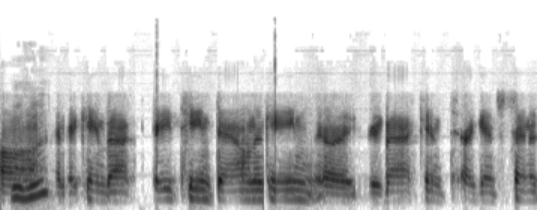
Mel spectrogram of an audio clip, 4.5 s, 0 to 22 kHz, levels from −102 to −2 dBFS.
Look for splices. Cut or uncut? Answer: cut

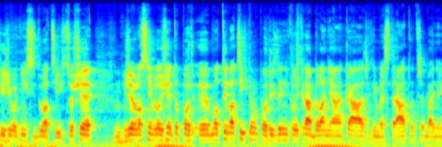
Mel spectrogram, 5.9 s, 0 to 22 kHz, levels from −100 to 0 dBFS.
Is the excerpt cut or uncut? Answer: uncut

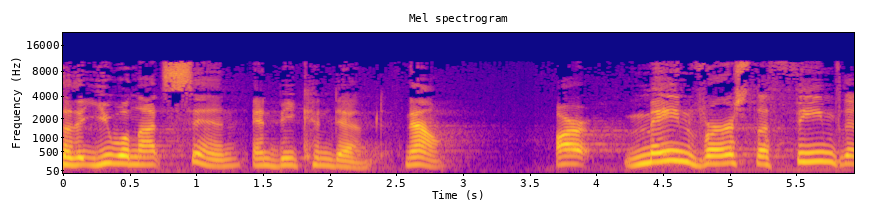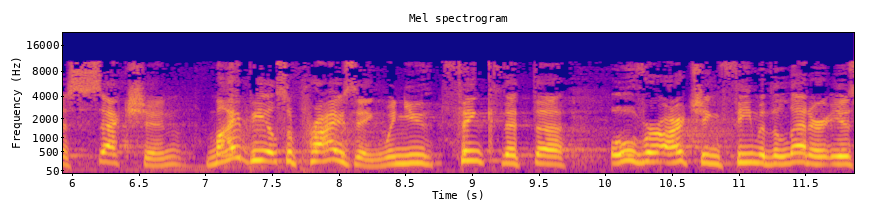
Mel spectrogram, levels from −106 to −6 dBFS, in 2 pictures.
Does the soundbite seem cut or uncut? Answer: cut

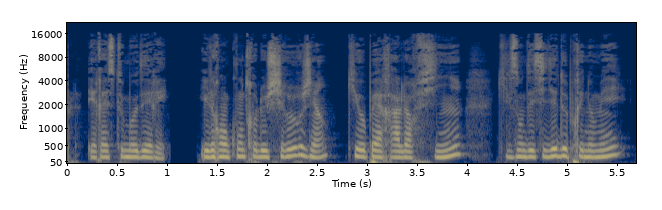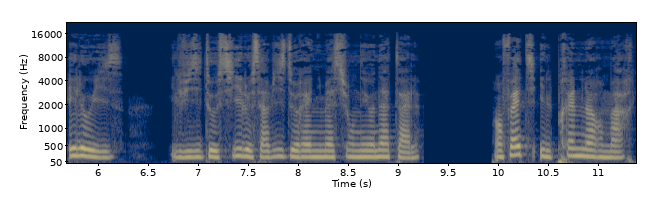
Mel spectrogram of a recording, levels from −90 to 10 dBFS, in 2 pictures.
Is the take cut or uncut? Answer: uncut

